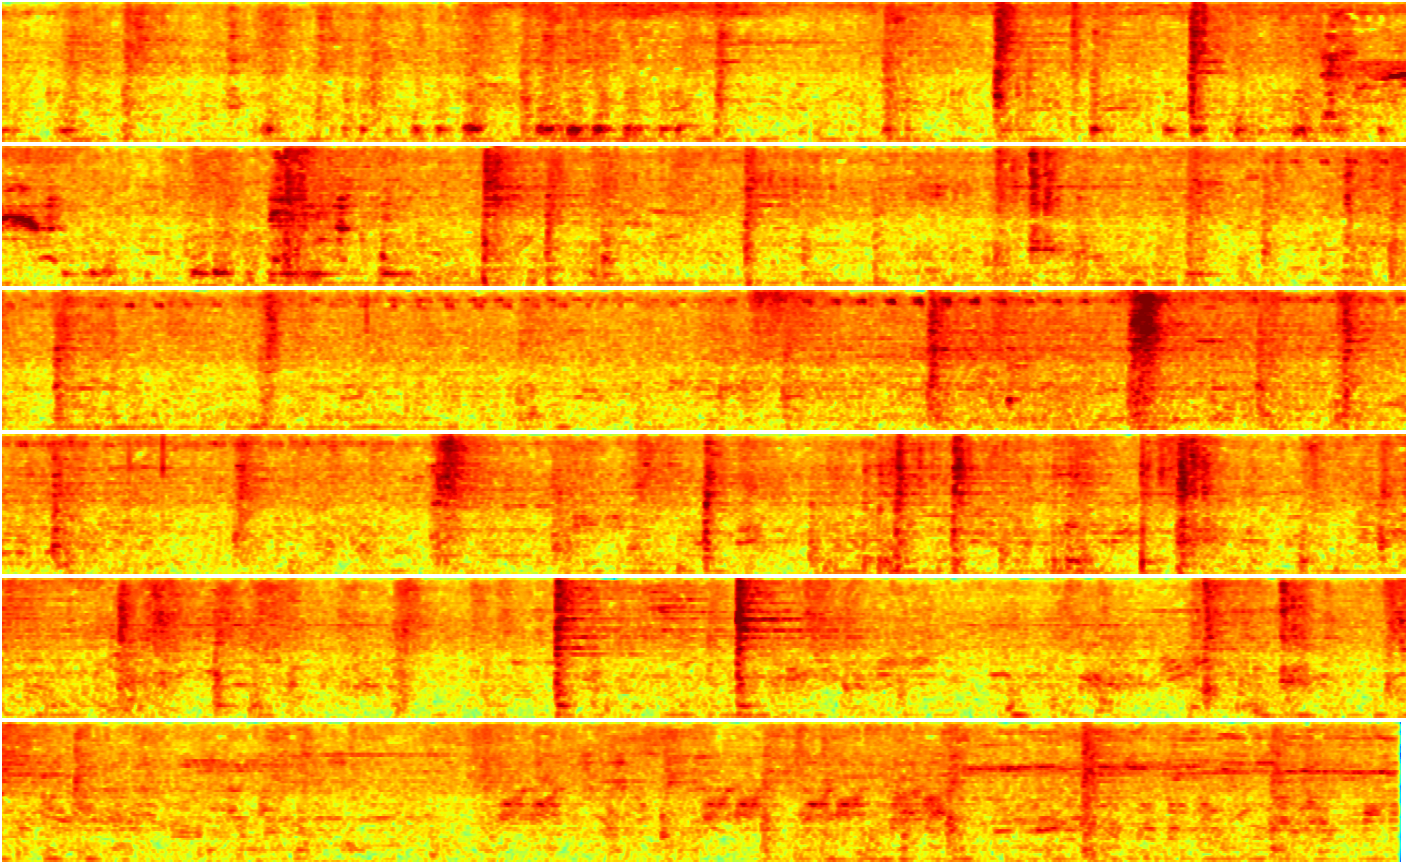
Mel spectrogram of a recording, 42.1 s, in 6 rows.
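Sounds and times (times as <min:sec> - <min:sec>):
train rumble: 0:00.0 - 0:42.0
wheels clacking over rail joints: 0:00.0 - 0:42.0
faint wheel squeal: 0:39.2 - 0:42.0.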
